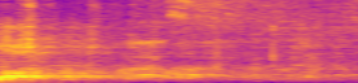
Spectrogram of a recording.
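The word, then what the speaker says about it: flask: ফ্লাস্ক কি নিছে ফ্লাস্ক ফ্লাস্ক flux না কি শব্দ ফ্লাস্ক আমাদের প্রচলিত অনেক ভুল আছে এই একটা খুইজ্জা খুইজ্জা বাইর করি আমরা উচ্চারণে ভুল প্রচলিত ভুল প্রায় সবাই দেখবেন বলে ফ্লাক্স শব্দ কি ফ্লাস্ক কারেন্টে কি করে ধরে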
